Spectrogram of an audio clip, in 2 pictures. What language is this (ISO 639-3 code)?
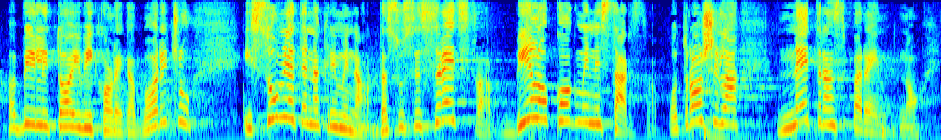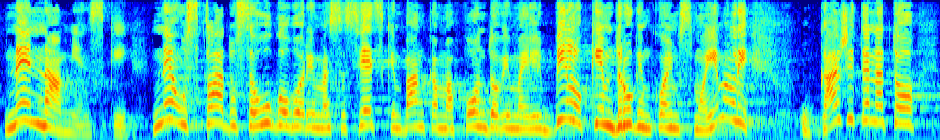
hrv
